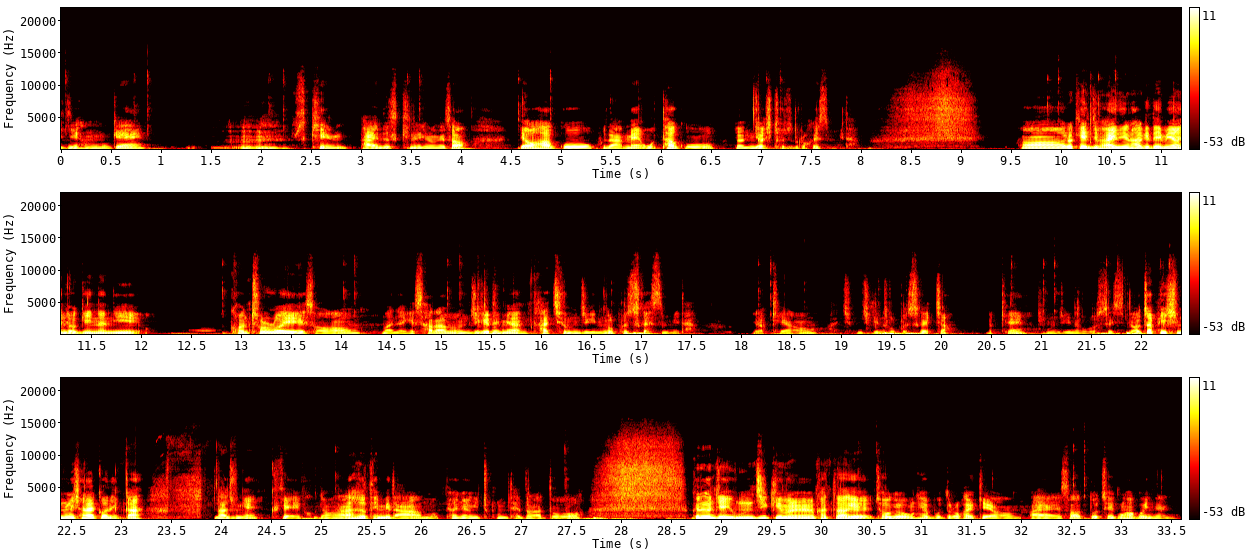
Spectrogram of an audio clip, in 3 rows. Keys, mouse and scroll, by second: 0.0 click, 0.7 click, 2.1 click, 3.5 click, 5.3 click, 7.1 click, 9.8 click, 10.4 alt+click, 11.1 alt+click, 12.8 click, 14.1 click, 15.1 click, 15.6 middle click, 15.6 click, 15.6 w, 16.2 middle click, 16.2 w, 16.8 z, 18.1 click, 18.5 click, 18.7 middle click, 19.3 z, 19.8 alt+click, 21.6 click, 22.2 alt+click, 25.1 alt+click, 26.0-27.4 alt+drag, 27.6 q, 28.1 alt+click, 28.7 alt+middle click, 30.0 alt+middle click, 30.3 alt+right click, 32.6 click.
